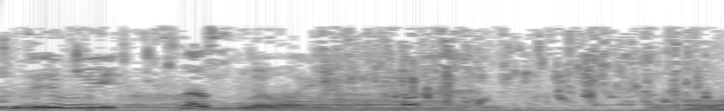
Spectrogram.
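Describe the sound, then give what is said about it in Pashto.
Hands being washed with soap under cold water, pouring and trickling liquid with splashy bursts, while voices talk over it. “هغه صابونداریم ځان ته نږدې کړه. شابسې لاسونه دې راکړه. دا اوبه څومره سړې دي.”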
